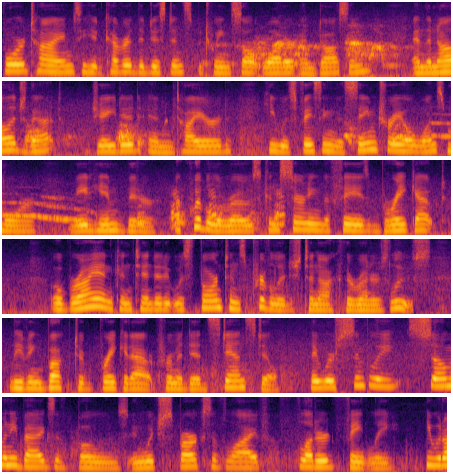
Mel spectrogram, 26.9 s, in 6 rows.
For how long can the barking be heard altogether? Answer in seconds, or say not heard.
8 s.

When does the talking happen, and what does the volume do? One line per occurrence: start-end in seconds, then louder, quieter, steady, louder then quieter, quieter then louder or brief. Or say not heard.
0.0-26.8 steady.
